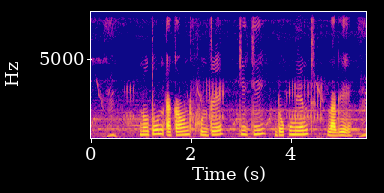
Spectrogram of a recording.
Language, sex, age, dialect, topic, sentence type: Bengali, female, 25-30, Rajbangshi, banking, question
